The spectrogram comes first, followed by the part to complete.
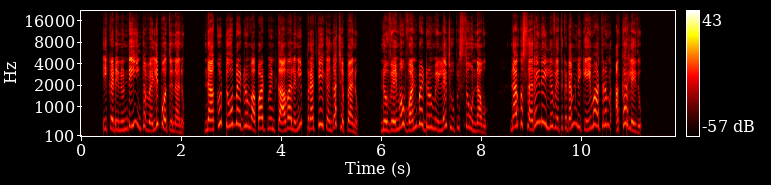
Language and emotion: Telugu, angry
